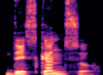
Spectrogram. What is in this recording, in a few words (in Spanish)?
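"descanso", Spanish; mekanta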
